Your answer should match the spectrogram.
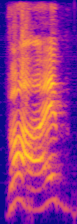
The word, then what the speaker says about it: VYB: You know, Vibe VB, but it's pronounced Vibe Vibbe was introduced as a new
